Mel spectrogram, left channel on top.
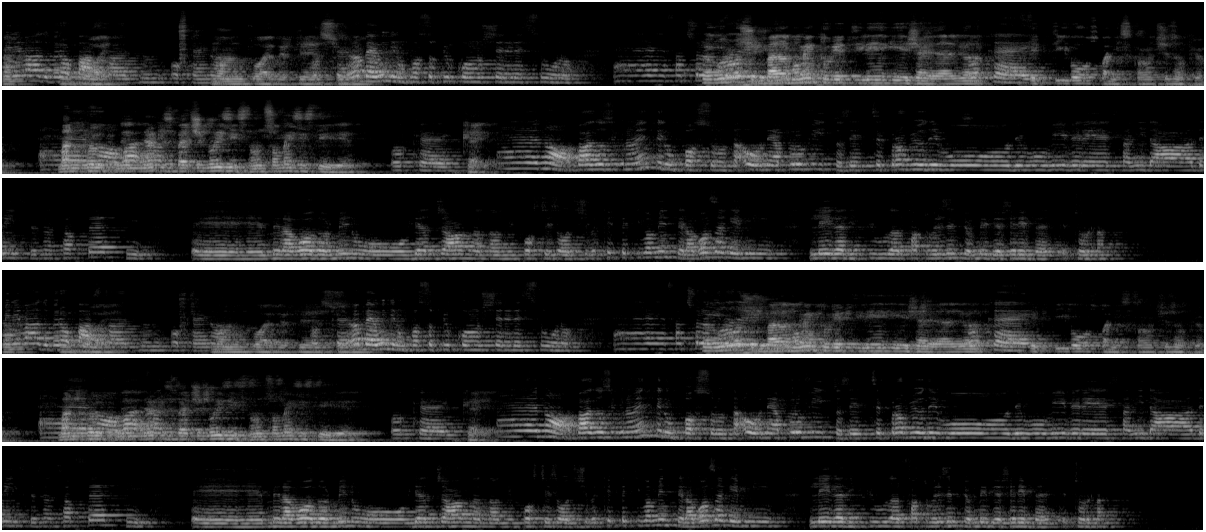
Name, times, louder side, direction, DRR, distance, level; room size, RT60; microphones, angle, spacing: voice 1, 0.0-2.2 3.1-5.7 6.1-8.1 9.7-10.3 12.4-13.9 15.9-16.5 17.0-25.4 25.9-30.0 30.4-31.7 32.1-35.0, equal, 15° right, 6 dB, 6.7 m, -32 dB
voice 2, 0.6-1.1 1.8-3.6 7.0-9.8 10.3-12.1 12.6-15.6 16.6-16.9, left 1 dB, 55° left, -2 dB, 4.3 m, -31 dB
25.0 x 24.0 x 8.4 m, 0.81 s
head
